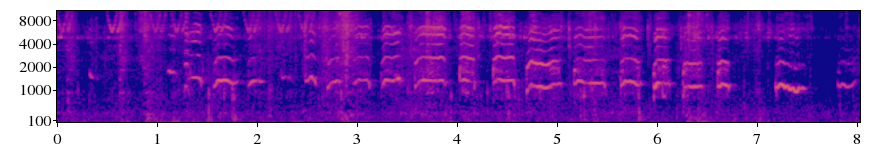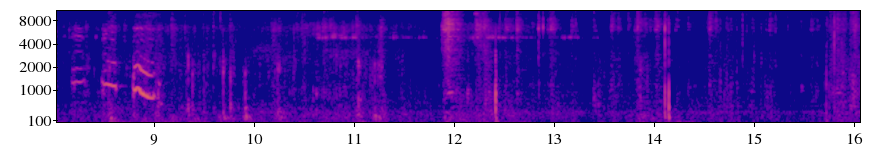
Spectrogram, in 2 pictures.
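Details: Playing Yorkshire Terrier puppies make a quick run of bright, high yips and squeals, repeated about three times a second. The yips fade into soft shuffling and scattered clicks.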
